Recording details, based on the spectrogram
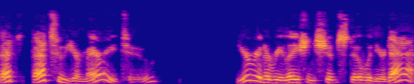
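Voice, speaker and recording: The man's voice sits at a fairly high pitch with very wide pitch swings. His pace is moderate. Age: 60s. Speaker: life coach. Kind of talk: podcast interview.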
